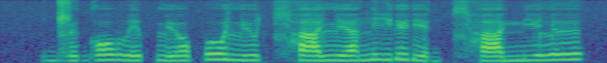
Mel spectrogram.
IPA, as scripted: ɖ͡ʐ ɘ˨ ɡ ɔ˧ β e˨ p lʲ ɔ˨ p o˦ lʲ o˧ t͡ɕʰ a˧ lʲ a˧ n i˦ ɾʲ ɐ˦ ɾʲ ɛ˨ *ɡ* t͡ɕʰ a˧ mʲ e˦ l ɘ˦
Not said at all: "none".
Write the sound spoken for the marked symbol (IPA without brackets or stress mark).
ɡ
